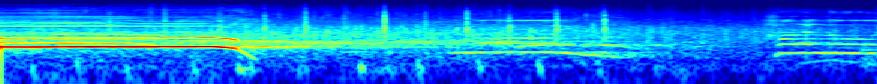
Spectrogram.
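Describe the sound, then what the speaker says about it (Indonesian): A church congregation raises a long shout of praise and cheering for Jesus with no music: a sustained crowd roar with whoops and scattered applause, opening loud and gradually settling, with voices carrying throughout. "Mari tanpa musik sorak-sorai yang panjang bagi Tuhan Yesus"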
